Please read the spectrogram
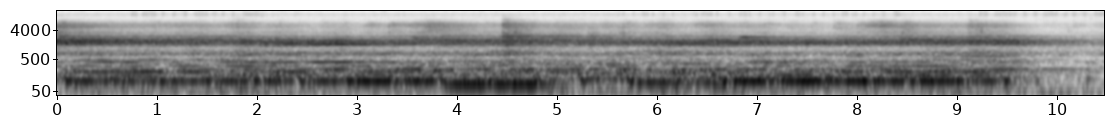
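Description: Music playing over an ice rink's sound system: held bass notes that step to a new pitch every second or two, over a steady background hiss, fading near the end.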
